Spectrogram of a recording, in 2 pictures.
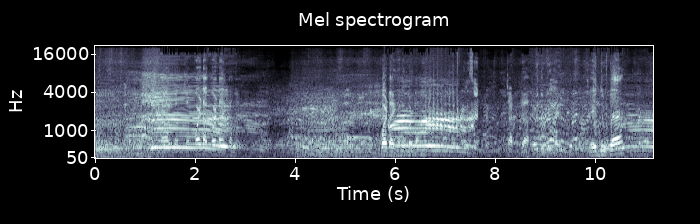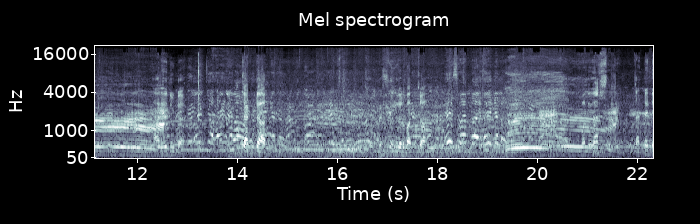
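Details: Sahiwal bull bought by a farmer in Comilla, Bangladesh, on 25 April 2026; long, low moos recur roughly every four to five seconds, with men talking constantly in the background.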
